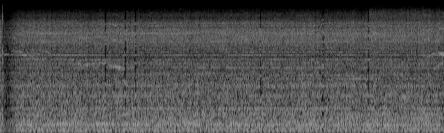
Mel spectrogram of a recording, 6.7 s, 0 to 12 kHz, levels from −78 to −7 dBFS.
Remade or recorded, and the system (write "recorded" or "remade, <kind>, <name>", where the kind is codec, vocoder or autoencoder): recorded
